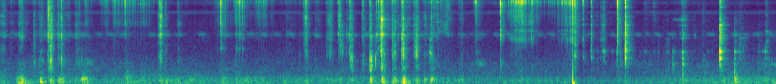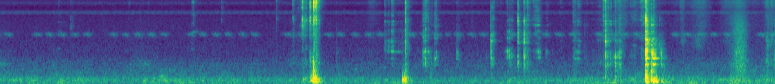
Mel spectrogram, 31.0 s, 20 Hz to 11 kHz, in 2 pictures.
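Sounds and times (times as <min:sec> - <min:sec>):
small tools clicking on plastic: 0:00.0 - 0:03.7, 0:04.3 - 0:12.7.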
